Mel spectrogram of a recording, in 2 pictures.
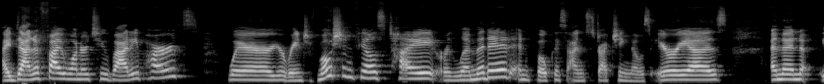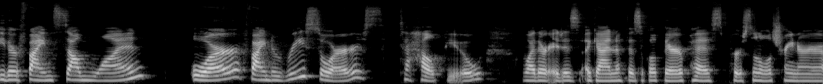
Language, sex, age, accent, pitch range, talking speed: English, female, 20-39, American, 180-235 Hz, 155 wpm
